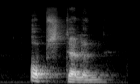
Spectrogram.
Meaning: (verb) 1. to arrange, line up 2. to formulate; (noun) plural of opstel
- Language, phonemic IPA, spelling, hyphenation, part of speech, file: Dutch, /ˈɔpˌstɛ.lə(n)/, opstellen, op‧stel‧len, verb / noun, Nl-opstellen.ogg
